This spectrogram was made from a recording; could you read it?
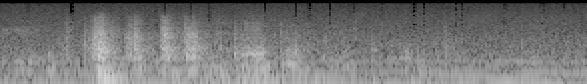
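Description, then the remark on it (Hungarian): A jury room door is opened and swung wide by a court usher with a short run of clattering knocks and rustles as the jurors slowly file out one by one, then fades into a steady, quiet hiss as movement trails off. No one speaks. “Az altiszt kinyitja, majd kitárja az ajtót, és az esküdtek lassan sorjában kivonulnak.”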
